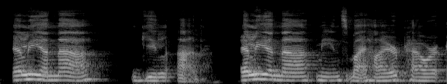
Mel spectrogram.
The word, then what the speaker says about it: Eliana Gilad: My name, it's a Hebrew name, Eliana Gilad.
